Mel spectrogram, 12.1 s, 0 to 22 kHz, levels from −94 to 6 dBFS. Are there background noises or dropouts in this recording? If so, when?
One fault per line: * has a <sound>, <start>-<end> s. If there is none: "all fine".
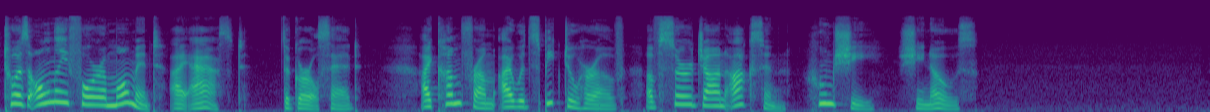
all fine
